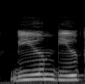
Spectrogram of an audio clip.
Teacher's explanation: 그러니까 두 입술 소리인데 스스로 미음, 비읍, 피읍 이렇게 발음을 해보세요. 미음, 비읍, 피읍 발음하면 두 입술이 만났다 떨어지는 거거든요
